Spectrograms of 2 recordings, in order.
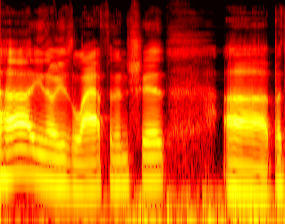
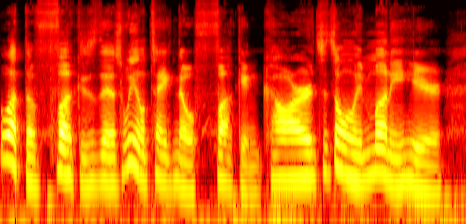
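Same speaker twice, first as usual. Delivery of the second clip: put-on southern drawl laid over Chicago accent; 2 semitones higher than usual. Retelling what a liquor store seller said to a customer, southern accent. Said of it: "I'm giving him a southern accent".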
